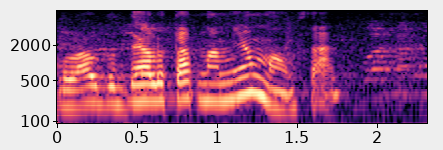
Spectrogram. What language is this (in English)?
Portuguese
